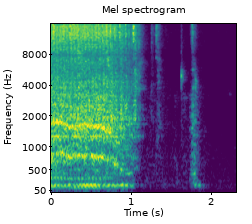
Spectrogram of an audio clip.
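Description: A long arm quilting machine stitches down a quilt binding with a fast, steady mechanical whir that stops abruptly after about a second, followed by a few faint clicks and small bumps.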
